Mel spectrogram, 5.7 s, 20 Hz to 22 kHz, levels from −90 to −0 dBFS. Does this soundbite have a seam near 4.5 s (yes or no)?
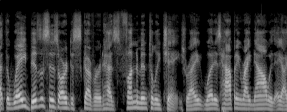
no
